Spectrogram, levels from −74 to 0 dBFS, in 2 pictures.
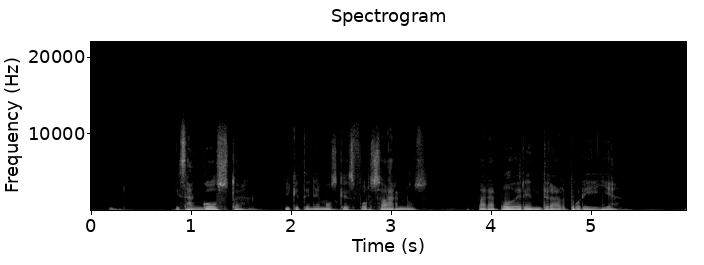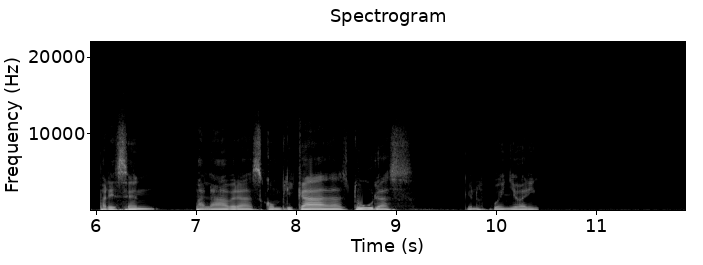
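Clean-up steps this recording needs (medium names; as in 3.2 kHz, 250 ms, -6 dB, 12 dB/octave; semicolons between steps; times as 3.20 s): clip repair -18.5 dBFS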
